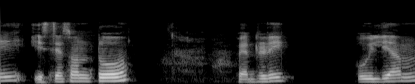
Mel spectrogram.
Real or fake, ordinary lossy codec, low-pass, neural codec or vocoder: fake; AAC, 32 kbps; 7.2 kHz; vocoder, 22.05 kHz, 80 mel bands, Vocos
